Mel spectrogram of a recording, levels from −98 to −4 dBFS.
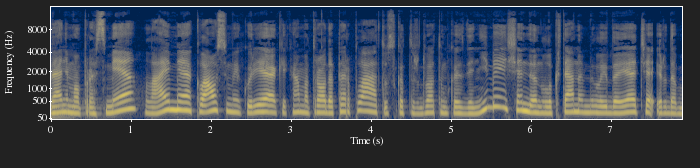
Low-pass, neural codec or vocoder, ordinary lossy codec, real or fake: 14.4 kHz; none; MP3, 64 kbps; real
